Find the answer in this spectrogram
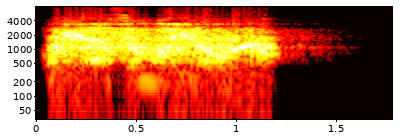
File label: Cb Trucker Radio; Radio Voice; Blastwave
